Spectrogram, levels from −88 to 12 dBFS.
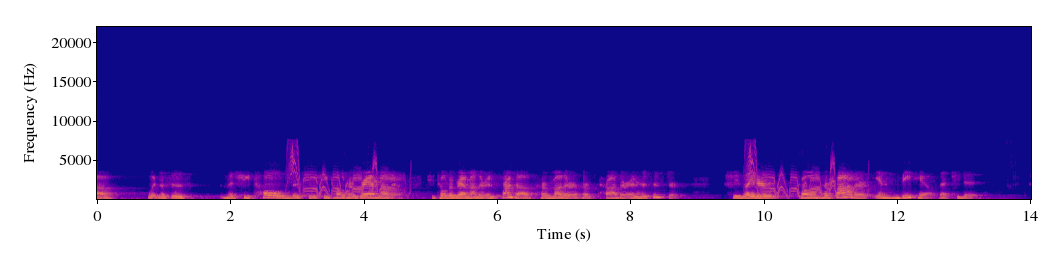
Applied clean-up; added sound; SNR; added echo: none; Scratching (performance technique); 13 dB; reverberation time 1.4 s.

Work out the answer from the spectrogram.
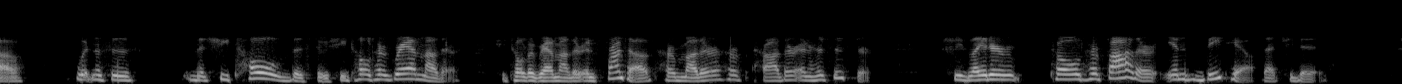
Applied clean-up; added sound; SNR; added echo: none; none; none; none.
